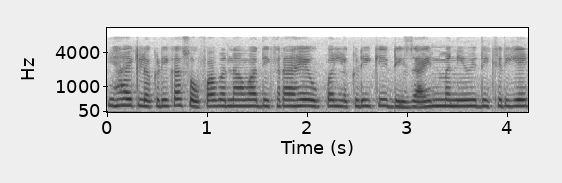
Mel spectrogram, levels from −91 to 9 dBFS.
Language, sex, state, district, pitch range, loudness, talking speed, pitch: Hindi, female, Bihar, Saharsa, 235-245 Hz, -15 LUFS, 285 wpm, 240 Hz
